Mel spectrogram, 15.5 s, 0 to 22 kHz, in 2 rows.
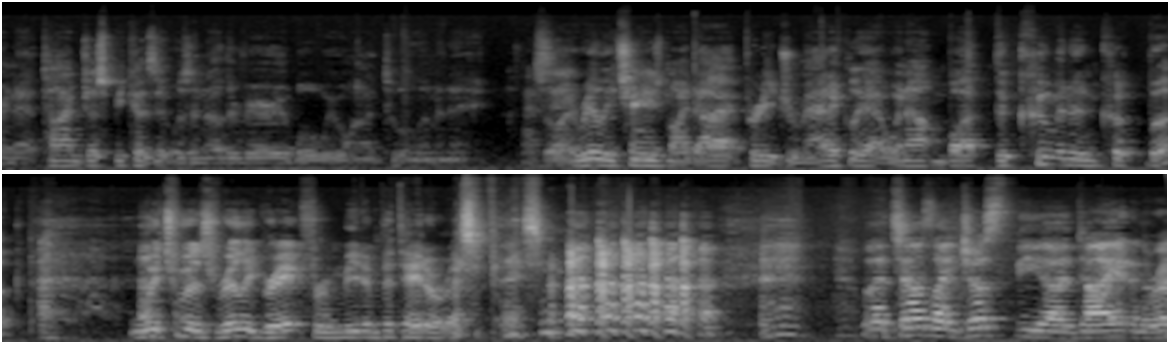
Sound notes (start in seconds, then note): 8.0 laugh; 11.0 laugh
